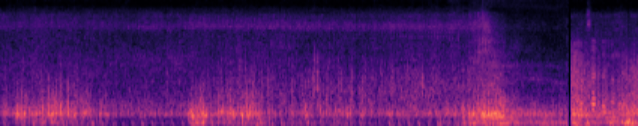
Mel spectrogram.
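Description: Vehicle running along a road, a steady rumble of engine and road noise that swells near the end. The sound breaks off suddenly just before the end and goes on as a different recording.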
